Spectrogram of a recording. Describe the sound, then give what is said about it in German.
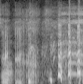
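A person imitates a pig's oink as a game buzzer, making several short, throaty grunting snorts in an uneven rhythm. “Und wenn dein Buzzer ist halt das Schweinegeräusch, dann machst du und dann bist du quasi bist du dran, okay?”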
